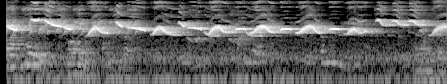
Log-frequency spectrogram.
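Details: Caged Chinese hwamei, newly arrived, singing while turning its rump, praised for a supple, mellow voice: a continuous run of loud whistled phrases, many sliding downward, repeated rapidly with barely a pause.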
